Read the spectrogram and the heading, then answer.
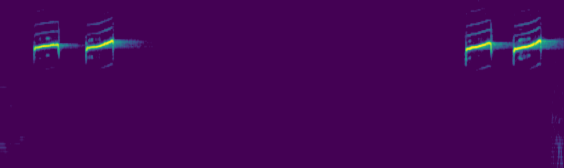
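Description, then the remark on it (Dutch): A Eurasian nuthatch in a beech forest with much dead wood on the Veluwe in Gelderland gives two pairs of clear, loud whistled calls, each pair a quick double note, separated by a long silence, with no talking and no other sounds. “zaten wel boomklevers te roepen en die hoorden we”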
